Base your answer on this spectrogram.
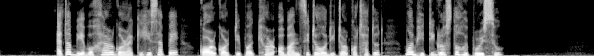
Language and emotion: Assamese, fearful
